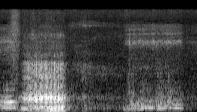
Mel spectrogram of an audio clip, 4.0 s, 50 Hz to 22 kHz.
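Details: Loud, buzzy, rattling snores alternating with quieter wheezy breaths from a 4-month-old English Bulldog puppy and an Alapaha Blueblood American Bulldog snoring together; dog snoring.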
